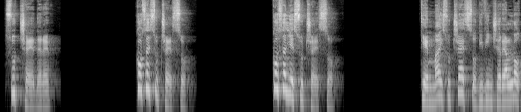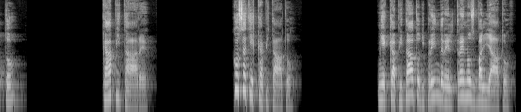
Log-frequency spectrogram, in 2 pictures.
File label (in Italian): Easy Italian Cosa è successo; Italianglot; Easy Italian Pack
